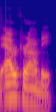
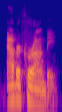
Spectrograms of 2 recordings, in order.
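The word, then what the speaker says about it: Abercrombie: kambi there you go abber kambi well it's abber kambi is how I have always heard it pronounced can you say it for me one more time abber kambi perfect okay let's go all right well I'm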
